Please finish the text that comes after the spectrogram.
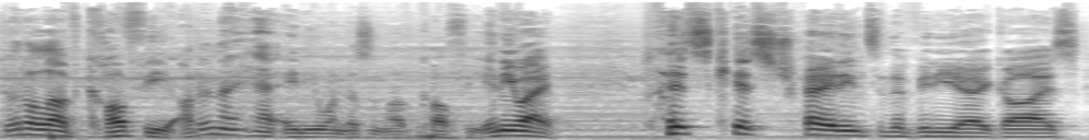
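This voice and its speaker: An Australian man hosting a casual investing vlog, chatty and excitable, tired and losing his voice. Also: medium pitch, a little fast, a little hiss or hum. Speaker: crypto YouTube host.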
